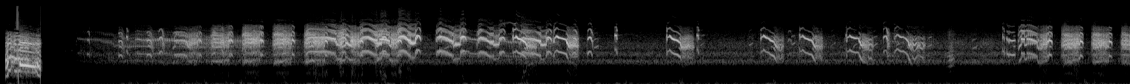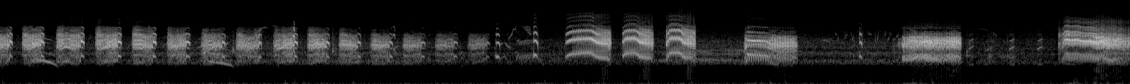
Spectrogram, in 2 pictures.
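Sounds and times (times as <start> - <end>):
common tern Sterna hirundo calling: 0.0 - 22.6.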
